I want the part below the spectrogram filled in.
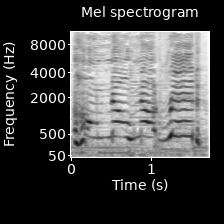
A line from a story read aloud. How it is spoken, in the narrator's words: screamed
